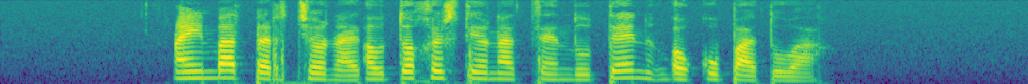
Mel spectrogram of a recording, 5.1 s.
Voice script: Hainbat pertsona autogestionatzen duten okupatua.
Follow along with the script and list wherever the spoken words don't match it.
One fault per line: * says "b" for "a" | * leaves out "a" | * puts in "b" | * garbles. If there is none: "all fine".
all fine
